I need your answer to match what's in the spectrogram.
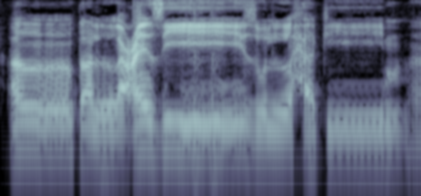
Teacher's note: huruf Ya Sukun apabila dia berbaris ke bawah maka dibaca panjang maka huruf Za dibaca panjang Karena berbaris ke bawah dan posisinya tepat berada di belakang huruf Ya Sukun Mad thii panjangnya dua harakat atau kira-kira dua ketukan antalzizul Hakim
